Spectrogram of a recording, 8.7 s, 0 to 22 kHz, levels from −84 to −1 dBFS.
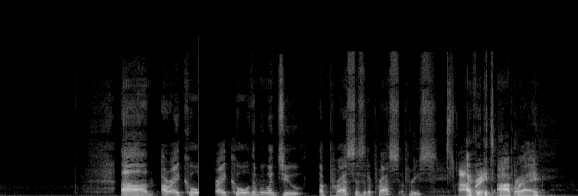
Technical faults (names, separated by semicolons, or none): stream reconnect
